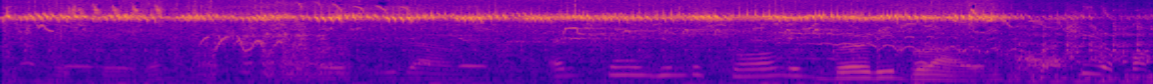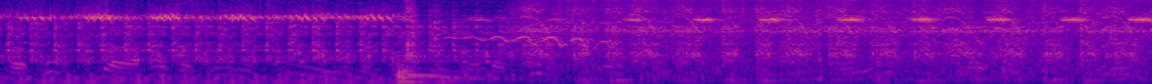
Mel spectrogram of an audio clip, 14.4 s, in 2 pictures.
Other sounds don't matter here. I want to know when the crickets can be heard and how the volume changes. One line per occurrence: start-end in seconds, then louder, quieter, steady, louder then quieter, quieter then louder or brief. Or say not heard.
0.0-14.3 quieter.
